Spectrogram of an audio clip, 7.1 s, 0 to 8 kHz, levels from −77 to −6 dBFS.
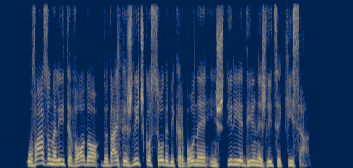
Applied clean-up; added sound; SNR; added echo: none; Crushing; 19 dB; none.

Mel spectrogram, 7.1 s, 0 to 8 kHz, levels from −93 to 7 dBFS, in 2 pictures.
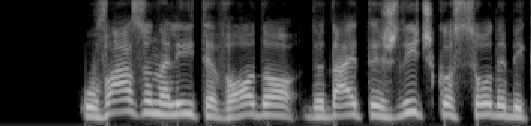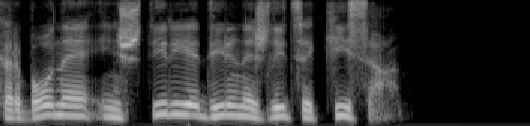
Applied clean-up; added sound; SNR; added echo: none; none; none; none.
